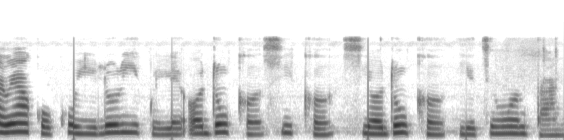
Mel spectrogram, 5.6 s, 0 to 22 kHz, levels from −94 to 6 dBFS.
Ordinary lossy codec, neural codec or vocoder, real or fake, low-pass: none; none; real; 7.2 kHz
